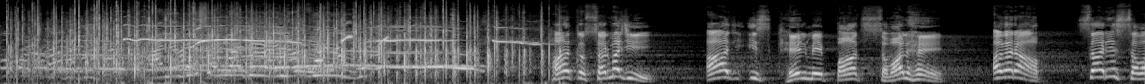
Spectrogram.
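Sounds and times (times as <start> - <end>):
crowd whooping: 0.0 - 5.6
loud audience applause: 0.0 - 5.6
speech: 5.8 - 11.4.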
